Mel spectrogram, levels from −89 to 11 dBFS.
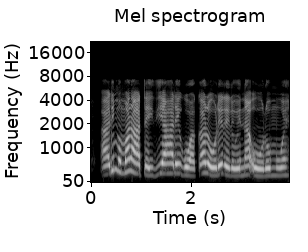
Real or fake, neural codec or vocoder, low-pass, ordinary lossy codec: real; none; 7.2 kHz; none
